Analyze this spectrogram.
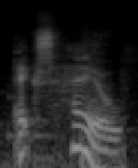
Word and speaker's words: exhale: And we don't always say the H after EX: exhilarating, exhausting, exhibition, but we do say it in exhale.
